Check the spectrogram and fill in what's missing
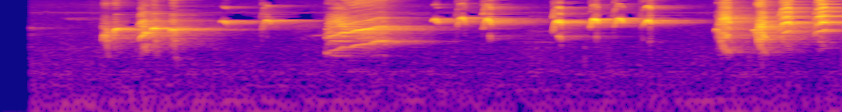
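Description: A long-tailed shrike gives a fast, varied song of scratchy chatters, sharp whistled notes and short trills, high-pitched and delivered in bursts with brief pauses.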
